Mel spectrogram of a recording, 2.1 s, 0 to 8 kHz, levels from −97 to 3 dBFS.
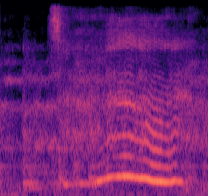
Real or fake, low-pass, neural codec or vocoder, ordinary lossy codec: fake; 7.2 kHz; codec, 24 kHz, 6 kbps, HILCodec; none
